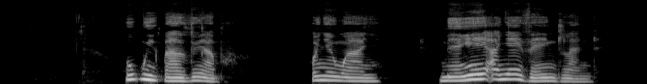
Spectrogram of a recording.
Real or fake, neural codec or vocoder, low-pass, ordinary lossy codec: real; none; 19.8 kHz; none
